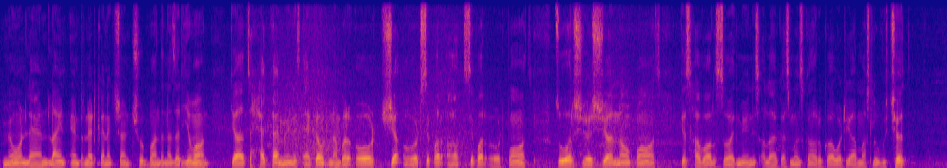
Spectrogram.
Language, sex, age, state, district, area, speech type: Kashmiri, male, 18-30, Jammu and Kashmir, Bandipora, rural, read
